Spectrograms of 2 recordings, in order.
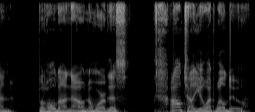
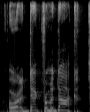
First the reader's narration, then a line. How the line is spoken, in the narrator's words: screamed Stuart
